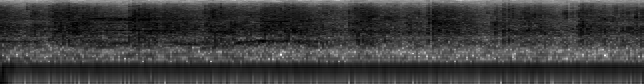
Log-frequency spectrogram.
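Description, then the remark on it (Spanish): An audience applauding, a steady, dense wash of many hands clapping at once, sustained and even in loudness for a couple of seconds, with a low constant hum underneath and no talking. “Yo creo que alguien está aplaudiendo mejor en línea.”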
